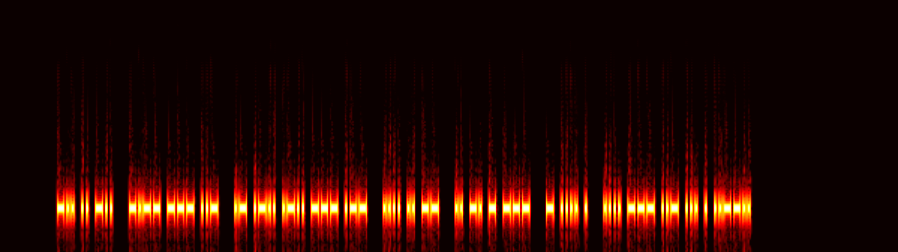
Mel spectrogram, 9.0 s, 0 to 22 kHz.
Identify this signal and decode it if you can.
Morse code, heard as a keyed tone, about 50 wpm, 700 Hz. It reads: DID YOU ALLOW HIM INTO THE HOUSE?
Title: Sentences from Top 1000 Words - Review Part 5 - 50wpm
